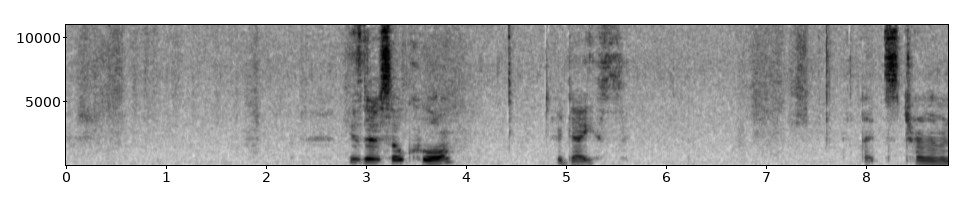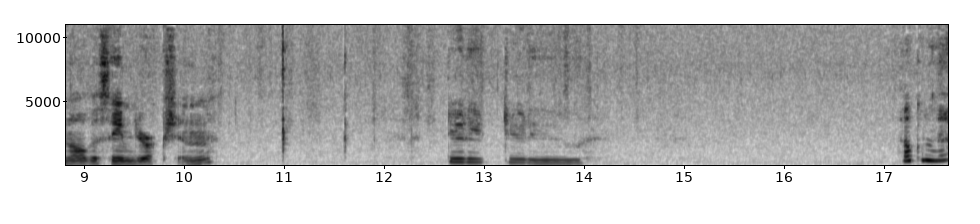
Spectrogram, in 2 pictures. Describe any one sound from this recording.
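Foam dice are set down softly on carpet.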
